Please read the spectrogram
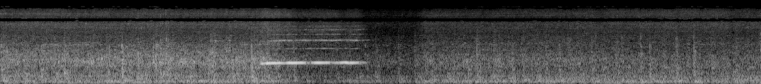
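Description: A 10¼-inch gauge steam locomotive running slowly on the track, sounding its whistle once for about a second near the middle. Its running is quieter after the whistle.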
